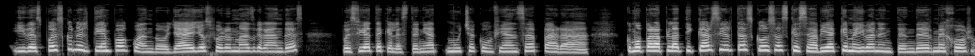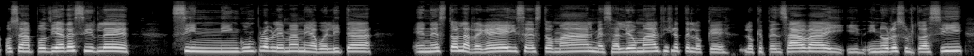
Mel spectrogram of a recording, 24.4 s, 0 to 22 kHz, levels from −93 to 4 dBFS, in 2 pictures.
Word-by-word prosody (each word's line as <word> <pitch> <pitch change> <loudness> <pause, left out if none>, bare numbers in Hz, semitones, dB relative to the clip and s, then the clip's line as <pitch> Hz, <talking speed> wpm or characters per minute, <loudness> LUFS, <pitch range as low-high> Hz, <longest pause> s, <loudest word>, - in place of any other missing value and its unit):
Y 245 -2 -3
después, 260 +5 +2
con 365 -2 -1
el 295 -7 +1
tiempo, 275 +1 0
cuando 205 -5 -3
ya 210 +4 +2
ellos 255 +2 +1
fueron 245 -1 -1
más 245 0 -1
grandes, 230 +4 -2 0.5
pues, 225 0 -1
fíjate 260 +1 +1
que 225 - -4
les 195 -1 -6
tenía 215 +3 -2
mucha 235 +2 -3
confianza 230 +2 -3
para 195 -7 -3 0.4
como 255 0 +4
para 275 0 +8
platicar 275 +3 +2
ciertas 345 0 0
cosas 310 0 0
que 285 -3 +1
sabía 245 +1 +3
que 285 +1 0
me 255 -2 +3
iban 250 0 +1
a - - 0
entender 220 +1 -1
mejor, 245 0 0
o 220 - -4
sea, 235 0 +1
podía 230 +2 +2
decirle 255 -3 +2 0.5
sin 235 -3 0
ningún 225 +3 -1
problema 250 -3 +1
a 245 - 0
mi 235 -2 -1
abuelita: 220 +3 0 0.5
"En 220 +1 -2
esto 250 +3 +1
la 250 -5 +3
regué, 220 +5 +2
hice 245 -2 -3
esto 225 -1 -3
mal, 240 +3 -1
me 210 -3 -2
salió 210 +2 0
mal, 240 +2 +2
fíjate 255 -2 -4
lo 200 -2 -4
que 190 -3 -6
lo 205 -10 -6
que 220 - -5
pensaba 230 +3 +2
y 205 -4 -3
y 195 -2 -10
y 205 +3 -4
no 220 +1 +1
resultó 225 -4 -1
así", 260 +6 0
240 Hz, 160 wpm, -18 LUFS, 220-255 Hz, 0.5 s, para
